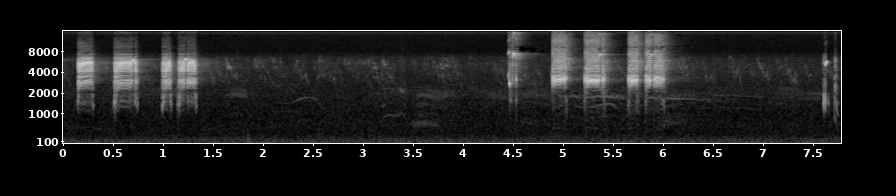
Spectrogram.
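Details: Black francolin calling, used to get a kept francolin ready for chakri. A three-note harsh burst is followed, after about three seconds, by a fuller five-note rasping phrase, with faint whistles between them.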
